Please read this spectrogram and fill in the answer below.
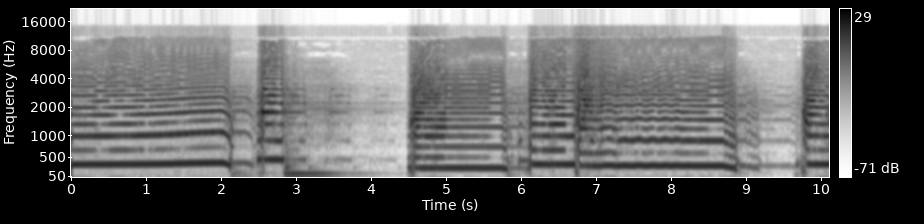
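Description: Gibson electric guitar played through distortion, picking a slow single-note lead line. Long sustained notes, one with wide vibrato, several ending in a slide down in pitch. A lower note is left to fade out about three seconds in before the line resumes.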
